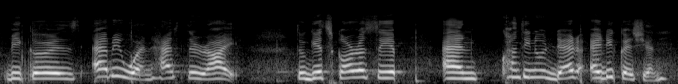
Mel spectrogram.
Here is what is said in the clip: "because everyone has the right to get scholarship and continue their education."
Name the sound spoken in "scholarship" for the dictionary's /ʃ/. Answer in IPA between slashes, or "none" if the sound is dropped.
/s/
